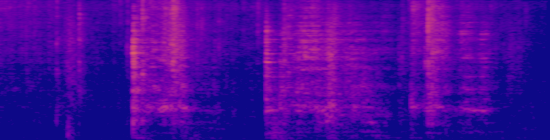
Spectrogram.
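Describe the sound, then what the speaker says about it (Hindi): An egg frying in a pan for a croque madame sandwich, soft bursts of sizzling in three separate waves, quiet and close with no speech. "इस तरह से एग फ्राई कर लें और इसके ऊपर आप रख दें"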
